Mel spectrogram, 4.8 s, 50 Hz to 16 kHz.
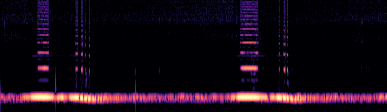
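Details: Blue whale song recorded off the Grand Banks of Canada, sped up thirty times: a steady hum of about 10 to 20 hertz that slides downward, then repeats; audible 3,000 miles away.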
